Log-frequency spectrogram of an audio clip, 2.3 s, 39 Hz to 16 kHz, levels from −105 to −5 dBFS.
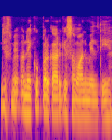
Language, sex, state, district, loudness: Hindi, male, Bihar, Muzaffarpur, -21 LUFS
